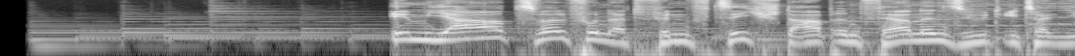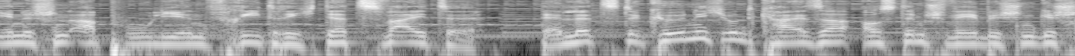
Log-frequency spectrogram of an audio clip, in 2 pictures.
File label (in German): Audioguide, deutsch maenner; sprecher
